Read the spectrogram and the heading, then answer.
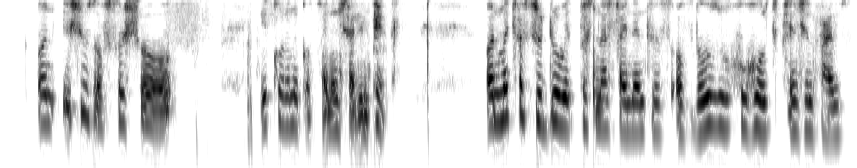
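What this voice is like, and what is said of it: Rough, sick-sounding voice. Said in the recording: “Please excuse my voice. I've got a bit of flu.”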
